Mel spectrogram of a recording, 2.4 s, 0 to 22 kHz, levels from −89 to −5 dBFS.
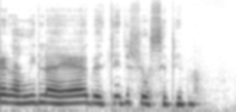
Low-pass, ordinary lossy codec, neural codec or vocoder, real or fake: none; none; codec, 44.1 kHz, 1.7 kbps, Pupu-Codec; fake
